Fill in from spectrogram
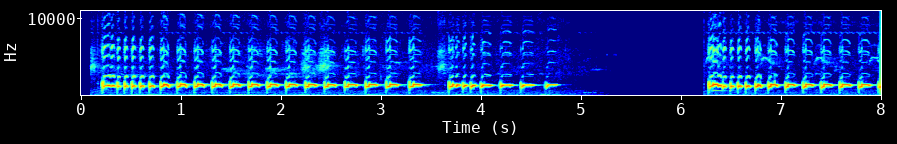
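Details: Female zebra dove from a local strain calling a male. Long rapid series of short, bright, fluted notes, about two or three per second, broken once by a pause before the calling resumes. Low background rumble.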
